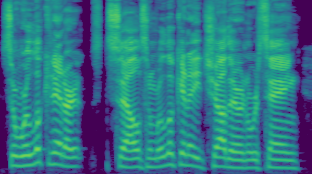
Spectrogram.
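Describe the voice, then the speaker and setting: A man with a fairly high, sharp-edged voice delivers casual sports commentary as a podcast host. He is emphatic and opinionated, and the sound is dry. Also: fast, clear, resonant tone, no echo.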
